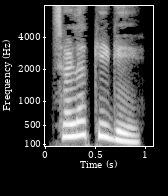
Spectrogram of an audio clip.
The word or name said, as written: ಚಳಿಕಿಗೆ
